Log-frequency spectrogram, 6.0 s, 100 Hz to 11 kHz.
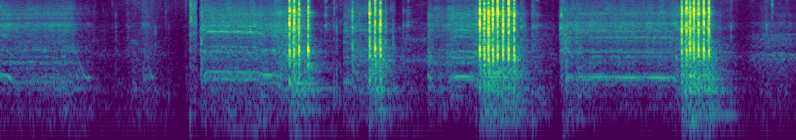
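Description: A cordless drill with its clutch engaged drives bolts into a 30-inch steel fire ring, four short bursts of whirring and ratcheting clutch clicks spaced between quieter pauses, close and moderately loud.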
